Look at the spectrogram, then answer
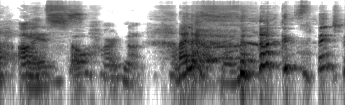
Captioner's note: laughing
